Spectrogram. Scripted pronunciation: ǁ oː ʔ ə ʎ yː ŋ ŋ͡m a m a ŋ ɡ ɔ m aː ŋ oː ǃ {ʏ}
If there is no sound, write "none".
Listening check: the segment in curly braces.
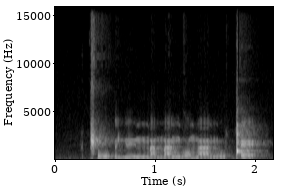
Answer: ɛ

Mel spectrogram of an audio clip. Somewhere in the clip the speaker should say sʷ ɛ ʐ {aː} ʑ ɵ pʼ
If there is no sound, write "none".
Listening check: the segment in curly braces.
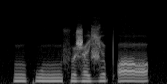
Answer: əː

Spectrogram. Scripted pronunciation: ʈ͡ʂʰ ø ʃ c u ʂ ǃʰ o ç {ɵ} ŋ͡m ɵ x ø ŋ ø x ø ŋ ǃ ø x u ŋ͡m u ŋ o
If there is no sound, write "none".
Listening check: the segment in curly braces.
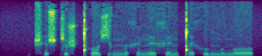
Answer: ɤ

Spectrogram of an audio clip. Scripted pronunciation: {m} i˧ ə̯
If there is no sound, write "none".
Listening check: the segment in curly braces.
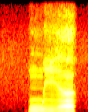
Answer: m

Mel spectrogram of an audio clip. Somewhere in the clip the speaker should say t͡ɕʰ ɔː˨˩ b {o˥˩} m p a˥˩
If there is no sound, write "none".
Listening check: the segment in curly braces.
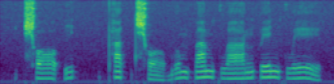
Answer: o˥˩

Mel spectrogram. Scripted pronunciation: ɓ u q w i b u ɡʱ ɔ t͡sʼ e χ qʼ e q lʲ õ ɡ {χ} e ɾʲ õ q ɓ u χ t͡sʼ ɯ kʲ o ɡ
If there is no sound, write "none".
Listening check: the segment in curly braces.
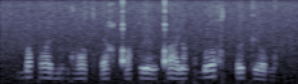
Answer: qʼ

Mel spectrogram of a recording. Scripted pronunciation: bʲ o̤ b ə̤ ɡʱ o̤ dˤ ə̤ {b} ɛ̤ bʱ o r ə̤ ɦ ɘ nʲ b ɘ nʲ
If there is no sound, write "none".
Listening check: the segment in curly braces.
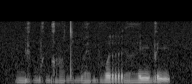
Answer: b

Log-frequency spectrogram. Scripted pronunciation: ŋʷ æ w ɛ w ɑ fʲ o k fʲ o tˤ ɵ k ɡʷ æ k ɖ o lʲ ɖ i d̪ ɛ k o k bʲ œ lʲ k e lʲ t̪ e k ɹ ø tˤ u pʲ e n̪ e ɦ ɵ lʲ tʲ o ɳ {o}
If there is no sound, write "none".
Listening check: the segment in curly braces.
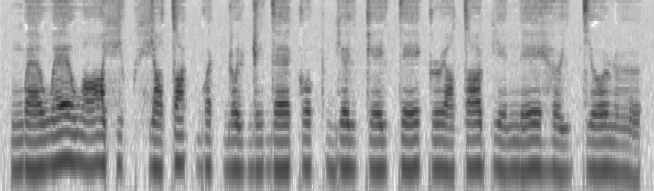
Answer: ɵ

